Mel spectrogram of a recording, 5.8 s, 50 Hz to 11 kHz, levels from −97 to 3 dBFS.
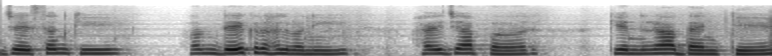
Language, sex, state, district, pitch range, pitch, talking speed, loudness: Bhojpuri, female, Uttar Pradesh, Ghazipur, 205-230 Hz, 220 Hz, 115 wpm, -16 LUFS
